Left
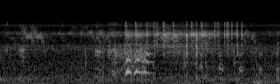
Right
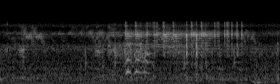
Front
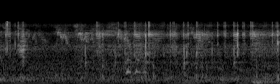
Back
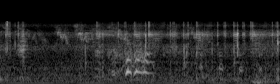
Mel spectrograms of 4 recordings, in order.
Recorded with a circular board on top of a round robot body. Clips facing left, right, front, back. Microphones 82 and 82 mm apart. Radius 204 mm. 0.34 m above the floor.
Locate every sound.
0.9 s laughter: 150° left; by 2.8 s 140° left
